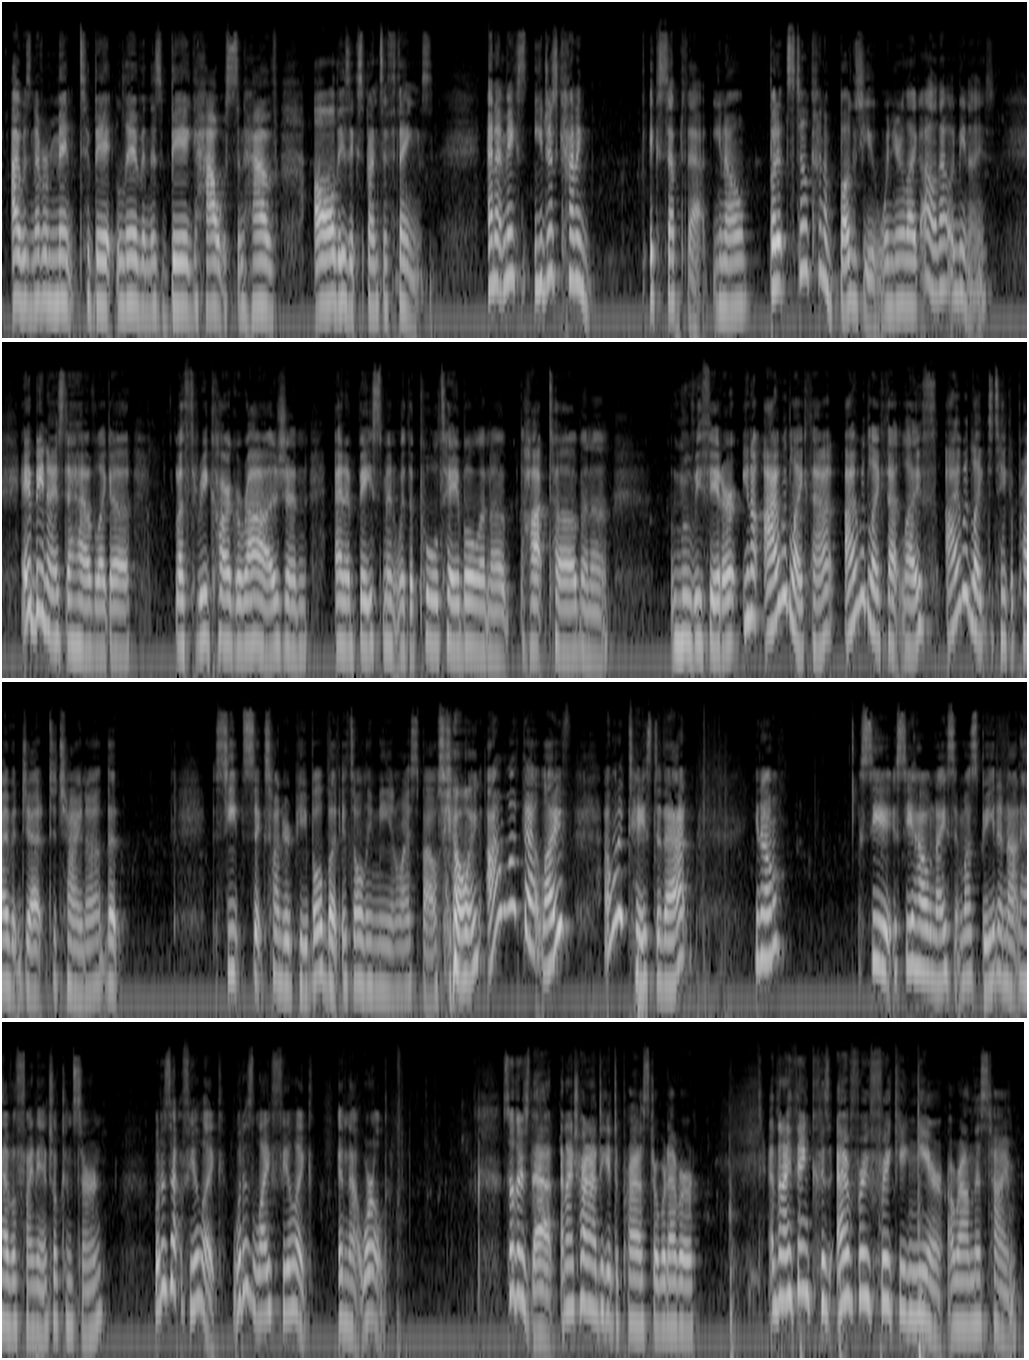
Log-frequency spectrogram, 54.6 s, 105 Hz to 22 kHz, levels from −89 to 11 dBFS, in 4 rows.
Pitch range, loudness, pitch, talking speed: 160-215 Hz, -23 LUFS, 180 Hz, 180 wpm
